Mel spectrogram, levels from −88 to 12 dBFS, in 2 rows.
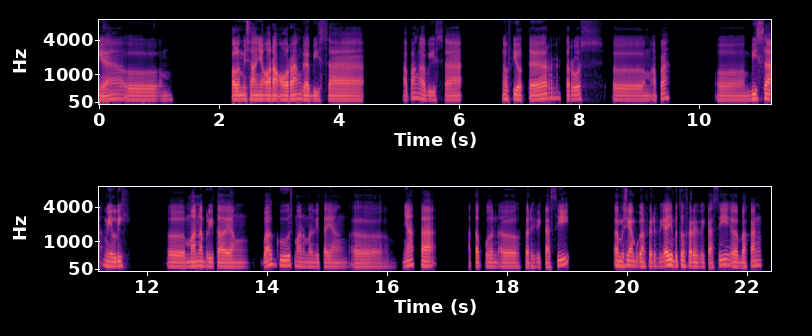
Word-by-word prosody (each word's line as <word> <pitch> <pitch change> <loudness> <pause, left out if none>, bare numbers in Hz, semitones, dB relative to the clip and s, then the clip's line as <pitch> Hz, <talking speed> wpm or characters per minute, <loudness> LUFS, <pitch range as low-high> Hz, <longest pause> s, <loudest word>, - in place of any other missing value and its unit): ya, 115 +5 0
mmm, 100 0 -3 1.0
kalo 110 0 +6
misalnya 115 0 +2
orang-orang 110 +2 +4
nggak 105 -2 +3
bisa 105 0 -3 1.2
apa - - -4
nggak 120 -4 0
bisa 105 -1 -2 0.7
nge-filter 120 +3 +1
terus, 115 +2 -3 0.2
mmm, 105 -1 -3
apa, 130 +7 -3 0.8
eee, 100 -1 -3
bisa 125 +2 +4
milih, 125 -1 +2 0.6
eee, 110 -1 +1
mana 115 +3 +2
berita 110 -3 +2
yang 105 0 -2 0.2
bagus 140 -3 +1
mana 115 -1 -2 0.2
berita 105 0 -3
yang, 100 0 -5
eee, 100 -1 -4 0.3
nyata 130 -3 +2 0.5
ataupun, 110 -1 -3
eee, 105 -1 0
verifikasi, 105 +4 -1 0.8
e - - 0
maksudnya 130 +2 +3
bukan 120 -2 0
verifikasi 115 +2 +1
eh, 145 - +10
betul, 130 -1 +2
verifikasi, 110 +2 0
eee, 110 -1 +2
bahkan 130 +7 -1
110 Hz, 105 wpm, -24 LUFS, 105-120 Hz, 1.2 s, eh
